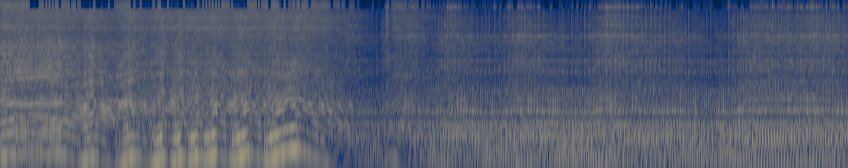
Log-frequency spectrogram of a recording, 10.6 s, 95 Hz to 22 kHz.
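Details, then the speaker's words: Stihl MS 180 chainsaw rebuilt with Chinese WINZOR parts including the crankshaft, first start on fuel-oil mix: revs up and down cleanly several times, then settles to a steady, even run after a slight carburetor adjustment; running normally. "Ну вот, немножко подрегулировали карбюратор, и пила работает нормально и устойчиво."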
